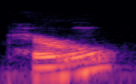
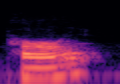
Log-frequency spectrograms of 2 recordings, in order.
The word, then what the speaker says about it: peril: Now, depending on which part of the country you're from, depends on how you might pronounce this next word, peril or pearl.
